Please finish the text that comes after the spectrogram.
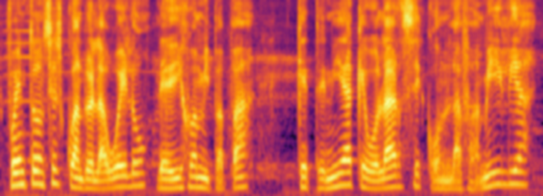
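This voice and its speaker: Man as Colombian grandfather, over 60, gravelly and fairly high-pitched, reminiscing in a radio play. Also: normal speed, a little mellow, faint music behind. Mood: earnest, reminiscing. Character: elderly grandfather recalling his childhood amid political violence. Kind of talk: radio drama storytelling.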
